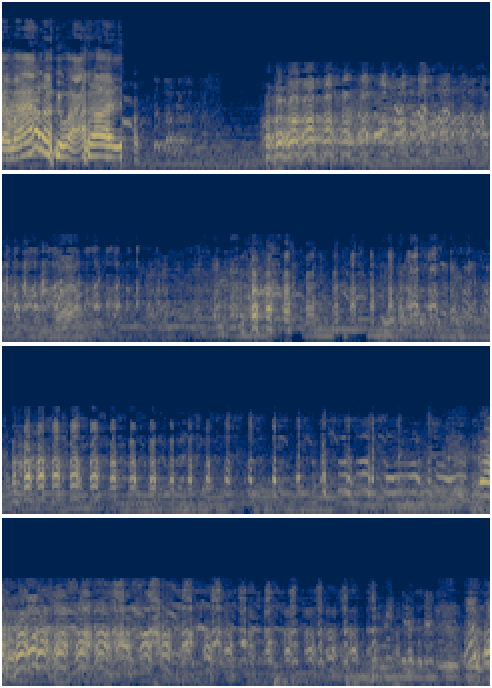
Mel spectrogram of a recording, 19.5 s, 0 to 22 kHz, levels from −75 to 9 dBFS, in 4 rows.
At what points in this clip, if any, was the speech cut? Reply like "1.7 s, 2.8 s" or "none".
1.2 s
